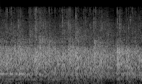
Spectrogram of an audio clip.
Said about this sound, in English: Are you clapping me off or do you want me to... Right.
